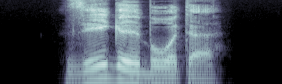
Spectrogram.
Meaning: nominative/accusative/genitive plural of Segelboot
- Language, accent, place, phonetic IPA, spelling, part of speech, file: German, Germany, Berlin, [ˈzeːɡl̩ˌboːtə], Segelboote, noun, De-Segelboote.ogg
